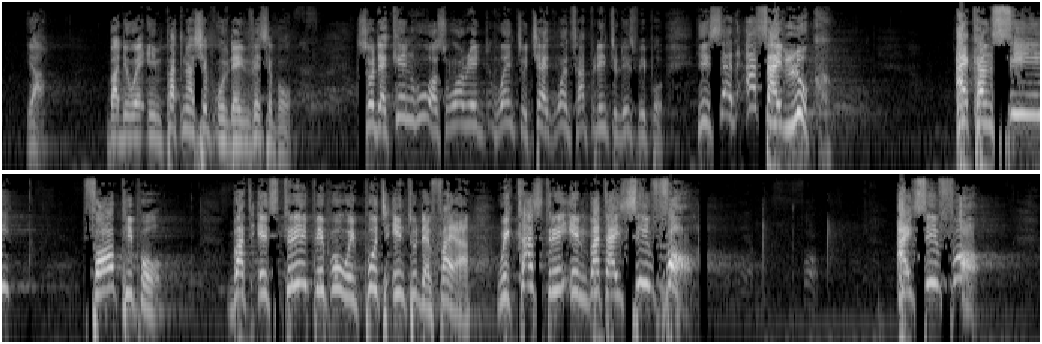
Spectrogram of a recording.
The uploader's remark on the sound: Preached at the Zeloo Service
